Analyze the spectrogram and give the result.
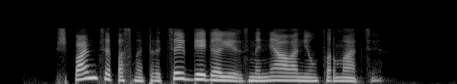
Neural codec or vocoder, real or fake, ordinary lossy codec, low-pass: codec, 16 kHz, 0.5 kbps, FunCodec, trained on Chinese and English, 25 frames a second; fake; none; 5.4 kHz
